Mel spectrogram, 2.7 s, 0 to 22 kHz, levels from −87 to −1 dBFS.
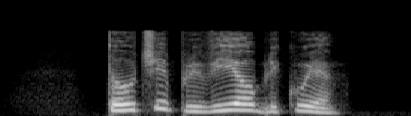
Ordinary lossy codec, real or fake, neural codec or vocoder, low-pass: none; fake; codec, 16 kHz, 0.4 kbps, LongCat-Audio-Codec; 7.2 kHz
